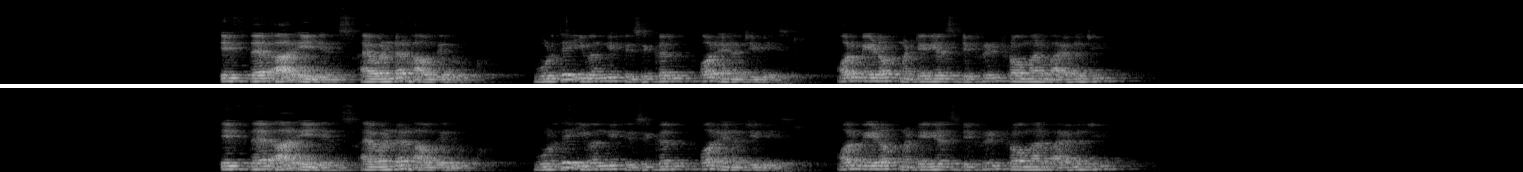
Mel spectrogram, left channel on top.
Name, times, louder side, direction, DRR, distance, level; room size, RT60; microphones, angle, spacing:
voice 1, 2.2-4.6 5.3-7.9 8.4-11.1, left 1 dB, 75° left, -6 dB, 3.6 m, -28 dB
11.0 x 9.1 x 2.8 m, 0.94 s
head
